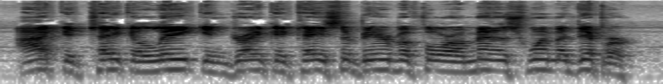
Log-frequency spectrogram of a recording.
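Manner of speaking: put-on announcing voice. Retelling what a man declared to everyone on the bus: retelling an announcement to the bus. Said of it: "he announces to the bus".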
